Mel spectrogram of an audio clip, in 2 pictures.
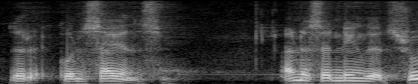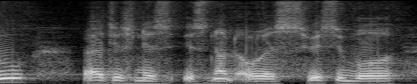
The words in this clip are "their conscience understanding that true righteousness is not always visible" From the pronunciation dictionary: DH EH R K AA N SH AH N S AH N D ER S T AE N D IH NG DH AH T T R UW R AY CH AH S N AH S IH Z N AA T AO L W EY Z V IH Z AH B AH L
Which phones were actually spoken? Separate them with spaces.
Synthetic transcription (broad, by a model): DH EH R K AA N S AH N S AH N D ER S T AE N D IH NG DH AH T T R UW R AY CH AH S N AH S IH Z N AA T AO L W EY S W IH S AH B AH L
